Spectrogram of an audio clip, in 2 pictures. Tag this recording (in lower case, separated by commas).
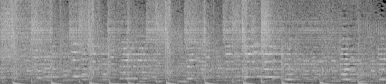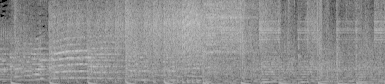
musical instrument, music, fiddle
